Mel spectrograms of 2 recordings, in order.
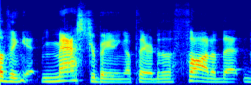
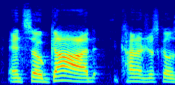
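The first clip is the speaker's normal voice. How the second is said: ordinary talk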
